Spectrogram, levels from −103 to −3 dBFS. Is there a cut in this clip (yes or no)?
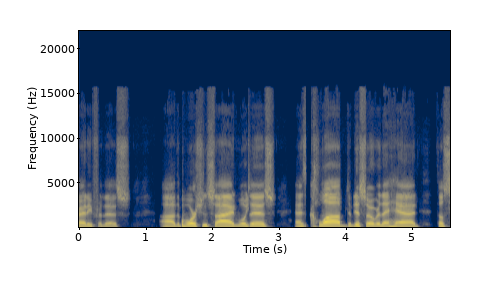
yes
